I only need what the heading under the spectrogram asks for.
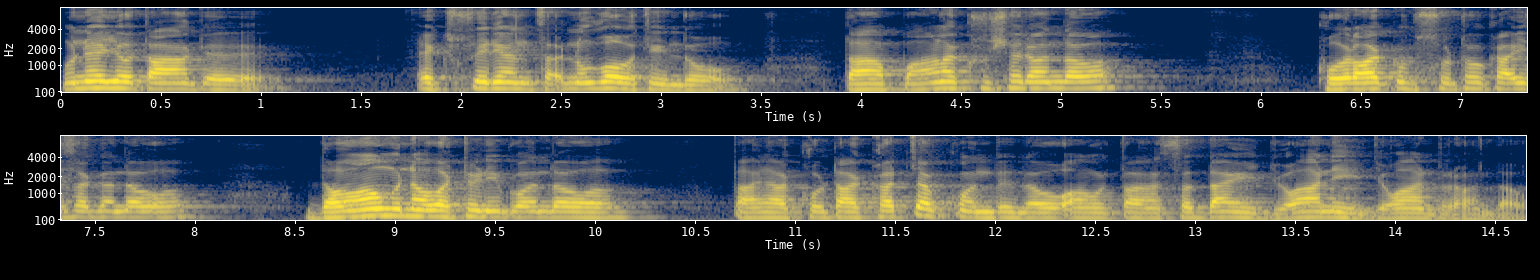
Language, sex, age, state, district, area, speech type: Sindhi, male, 60+, Gujarat, Junagadh, rural, spontaneous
